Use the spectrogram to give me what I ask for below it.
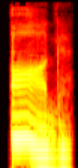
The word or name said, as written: Hogue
